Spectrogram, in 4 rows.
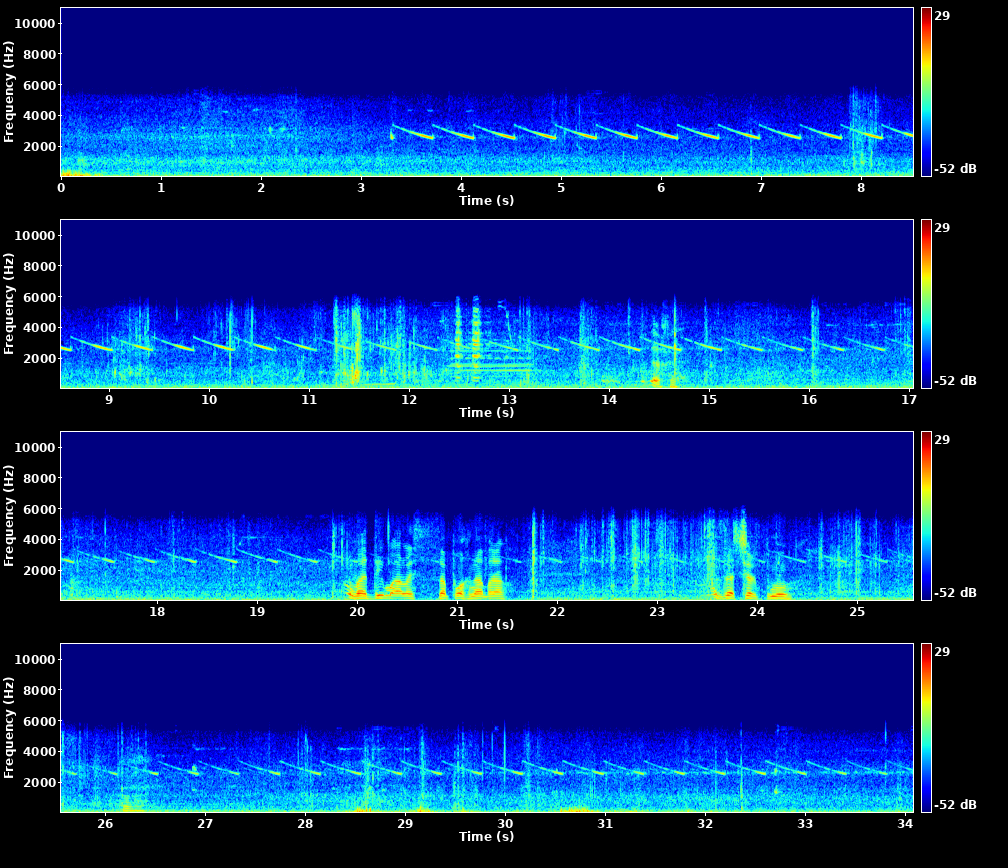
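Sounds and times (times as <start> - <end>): footsteps on gravel: 10.2 - 18.8, 21.4 - 26.5, 27.9 - 30.9.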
